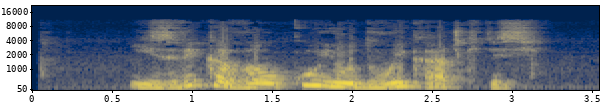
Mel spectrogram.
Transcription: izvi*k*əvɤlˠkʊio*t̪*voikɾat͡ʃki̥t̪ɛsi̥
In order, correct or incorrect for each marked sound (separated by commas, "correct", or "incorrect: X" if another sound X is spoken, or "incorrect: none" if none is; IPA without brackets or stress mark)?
correct, incorrect: d̪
